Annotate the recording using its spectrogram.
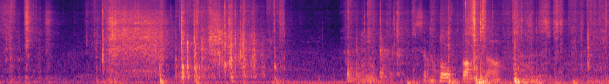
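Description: Cardboard box flaps rustle and scrape as a hand pulls them open.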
